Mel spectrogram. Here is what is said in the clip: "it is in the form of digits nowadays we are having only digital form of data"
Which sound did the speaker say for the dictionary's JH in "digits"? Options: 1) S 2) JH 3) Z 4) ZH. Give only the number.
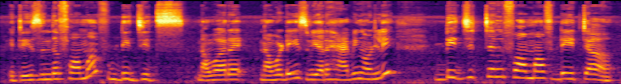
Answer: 2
